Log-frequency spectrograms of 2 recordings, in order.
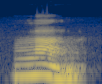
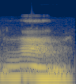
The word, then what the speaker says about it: lamb: Lamb. You don't hear the B, okay? Lamb. You hear the M at the end.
